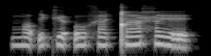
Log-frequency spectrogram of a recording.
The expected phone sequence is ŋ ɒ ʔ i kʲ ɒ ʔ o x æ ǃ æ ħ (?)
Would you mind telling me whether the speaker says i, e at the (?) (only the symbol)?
e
